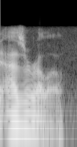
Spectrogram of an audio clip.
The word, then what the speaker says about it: Azzarello: And so Azzarello, I think I'm saying his name right. – His name is Brian Azzarello. – Brian Azzarello, thank you.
